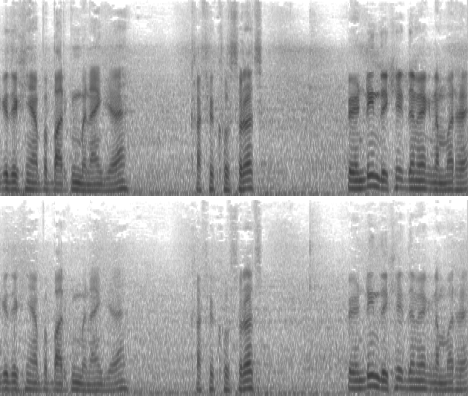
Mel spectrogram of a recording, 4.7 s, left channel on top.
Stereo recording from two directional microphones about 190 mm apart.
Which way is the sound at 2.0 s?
Centre (ahead or behind).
